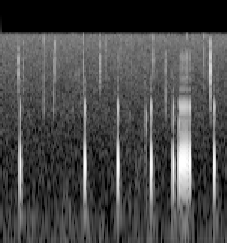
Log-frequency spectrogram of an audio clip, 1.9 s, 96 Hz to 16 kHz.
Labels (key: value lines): label: biophony, knock croak
recorder: SoundTrap 300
